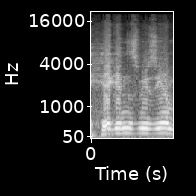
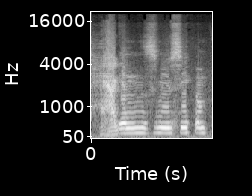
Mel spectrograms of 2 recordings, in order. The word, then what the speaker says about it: Haggin Museum: front of me because I I say Higgins Museum but I guess it's pronounced Haggin Museum ah but I I've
